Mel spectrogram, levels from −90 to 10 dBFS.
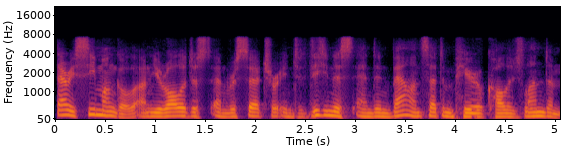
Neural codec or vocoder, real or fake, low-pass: codec, 24 kHz, 0.5 kbps, DualCodec; fake; 7.2 kHz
